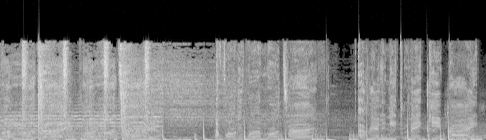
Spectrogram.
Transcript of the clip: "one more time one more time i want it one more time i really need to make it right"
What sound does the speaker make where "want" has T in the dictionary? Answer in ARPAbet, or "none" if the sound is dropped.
none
